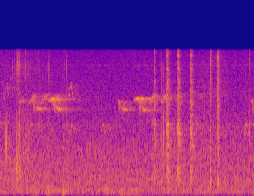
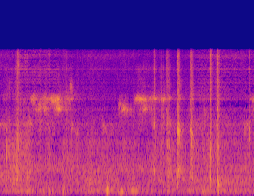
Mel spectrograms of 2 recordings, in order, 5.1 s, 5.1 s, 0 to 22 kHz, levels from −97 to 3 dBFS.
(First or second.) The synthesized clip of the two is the second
